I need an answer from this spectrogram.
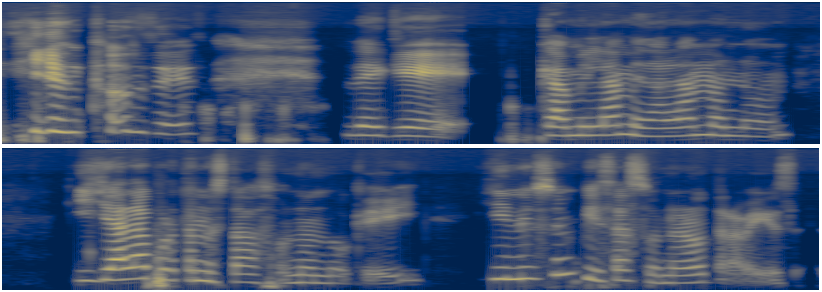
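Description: A young woman with a Mexican Spanish accent tells a story in casual, slangy podcast chat. Her voice sits a little high and lively. The sound is close and dry, with no room around it. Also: no echo. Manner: animated, slangy, acts out quotes. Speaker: podcast co-host.

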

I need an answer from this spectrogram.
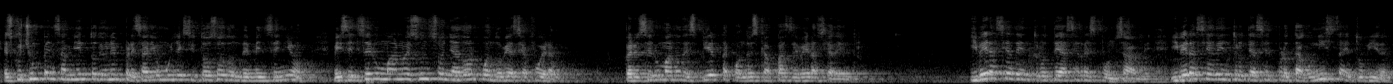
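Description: High-voiced man addressing a crowd. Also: expressive, quick pace, mellow, recorded from a distance. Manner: asks the audience questions, acts out their answers, laughs often. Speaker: motivational speaker. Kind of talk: live talk to an audience. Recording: echoey room with faint ambience.

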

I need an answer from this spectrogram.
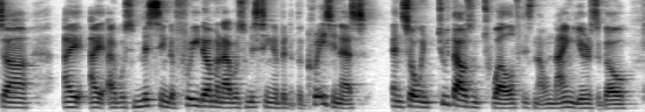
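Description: A man in his thirties from Austria, a guest answering interview questions on a video call, talking conversationally with lots of fillers and restarts. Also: medium pitch. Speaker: guest, entrepreneur.

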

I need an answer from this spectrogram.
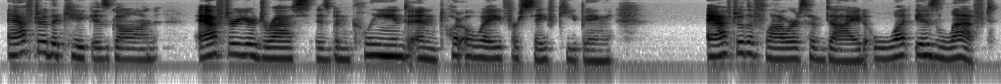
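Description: A woman's voice: medium pitch, measured pace, fairly bright tone. A young adult woman hosting her own podcast as a wedding photographer, talking straight to her listeners in a heartfelt, earnest way. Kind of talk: solo podcast monologue.

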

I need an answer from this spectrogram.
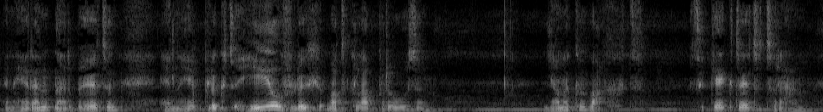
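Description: A woman reading a children's story aloud, expressive and sometimes dropping into soft whispers. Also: rumbling low, slow pace, a little hiss or hum.

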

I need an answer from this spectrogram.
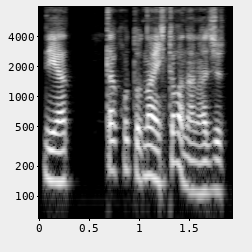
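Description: A man co-hosting a casual podcast, polite and a little hesitant, pausing on fillers. His voice is mellow and dark but moves lively in pitch. The sound is dry and close. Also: no echo. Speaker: podcast co-host.

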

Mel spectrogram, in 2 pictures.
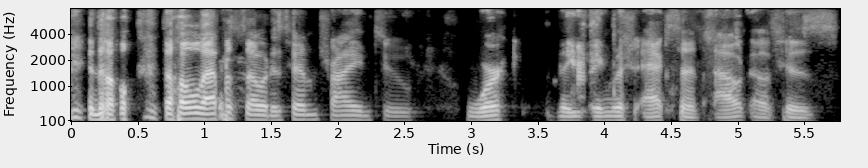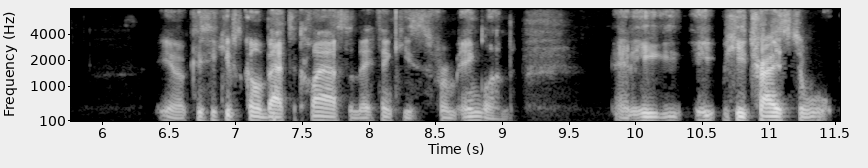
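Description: A man's voice: fairly low pitch, a bit bright, no echo. A man in casual chat, telling stories and laughing often. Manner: chatty storyteller, laughs often.

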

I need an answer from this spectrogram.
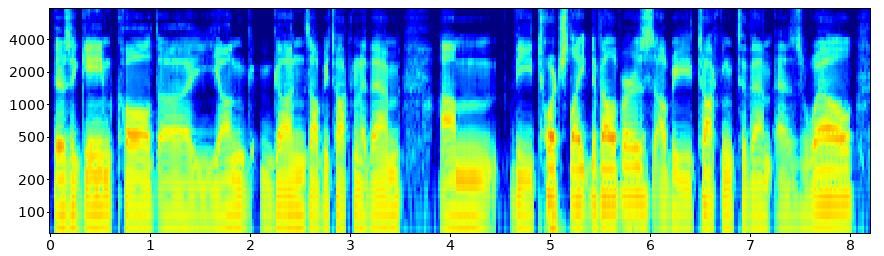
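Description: A man chats eagerly about games as a podcast co-host, now and then stumbling over names. His voice sits a bit low, recorded dry and close. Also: steady tone, measured pace, darkish tone, smooth, no room sound. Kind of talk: casual chat.

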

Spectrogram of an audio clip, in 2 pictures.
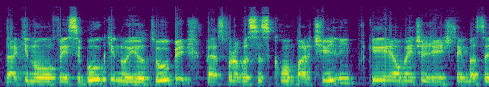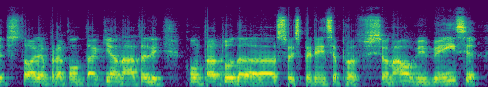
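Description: A man's voice: mid-range voice, steady tone, fairly quick, hardly any pauses, a bit bright. A man with a southern Brazilian accent co-hosting a live show in a casual way. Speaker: podcast co-host.

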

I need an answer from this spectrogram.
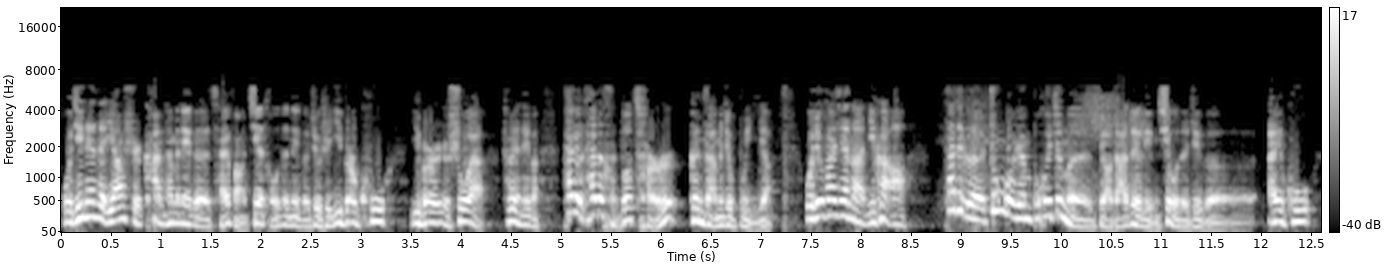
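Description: Husky chatty talk-show host. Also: male voice, fairly high pitch, huge pitch swings, quick pace, lo-fi sound. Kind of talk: casual panel chat.

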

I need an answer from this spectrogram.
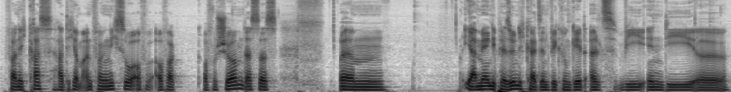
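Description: A man's voice: fairly low pitch, fairly even intonation, moderate pace, warm tone. A man talking as a podcast guest about his speaker training, rambling with many fillers. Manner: rambling, many fillers, laughs while reading aloud. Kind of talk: casual chat.

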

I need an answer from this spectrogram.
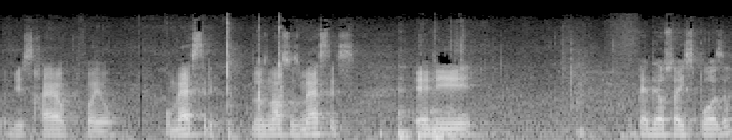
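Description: A man teaching a prayer text to a small group, explaining and telling stories, often repeating his phrases. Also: medium pitch. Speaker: Torah teacher. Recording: slightly dull, faint background noise.

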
